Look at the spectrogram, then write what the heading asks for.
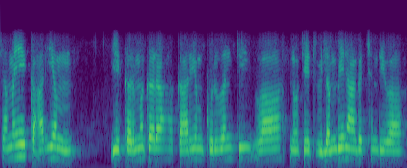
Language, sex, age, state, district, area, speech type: Sanskrit, male, 18-30, Karnataka, Bangalore Urban, rural, conversation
